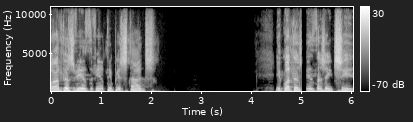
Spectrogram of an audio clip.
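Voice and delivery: moved, emotional voice. Addressing the brothers, pausing to apologize: emotional, moved. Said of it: "desculpa, eu tô emocionada".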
